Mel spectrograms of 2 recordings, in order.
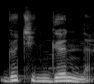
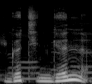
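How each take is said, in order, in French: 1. Il se prononce avec un accent français. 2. Il se prononce avec un accent français.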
